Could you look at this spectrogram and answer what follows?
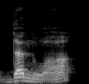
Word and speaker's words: danois: ne s'entend pas danois attention le O et le i le son le S ne se prononce pas danois danoise le E ne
